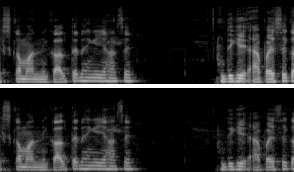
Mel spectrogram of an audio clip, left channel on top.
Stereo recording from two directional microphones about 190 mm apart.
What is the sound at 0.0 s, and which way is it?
Speech, 30° left (ahead or behind).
